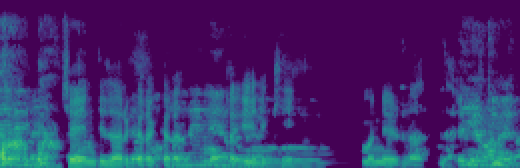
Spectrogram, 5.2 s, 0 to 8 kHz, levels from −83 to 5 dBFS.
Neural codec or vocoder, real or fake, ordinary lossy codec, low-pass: none; real; Opus, 64 kbps; 7.2 kHz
